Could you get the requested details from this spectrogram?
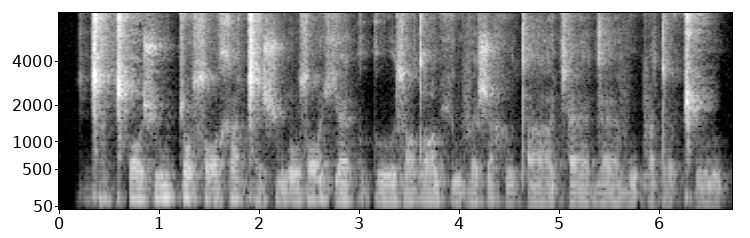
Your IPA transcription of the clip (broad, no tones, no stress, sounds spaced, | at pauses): ɡ͡ǁ a ǁʰ ɔ ʃ uː c u sˤ ʊ x a ɡ͡ǁ æ ʃ uː zˤ ʊː ç æ k ʊ k ʊː z ʊː dˤ uː ç u v æ ʃ a h ʊː tʼ aː cʰ æː d æː v ʊ pʼ a d ɔ ǁʰ ʊː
